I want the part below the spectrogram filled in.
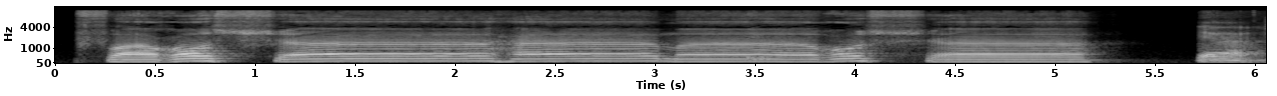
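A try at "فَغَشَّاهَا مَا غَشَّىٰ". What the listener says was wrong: Sinya kurang menyebar ya.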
